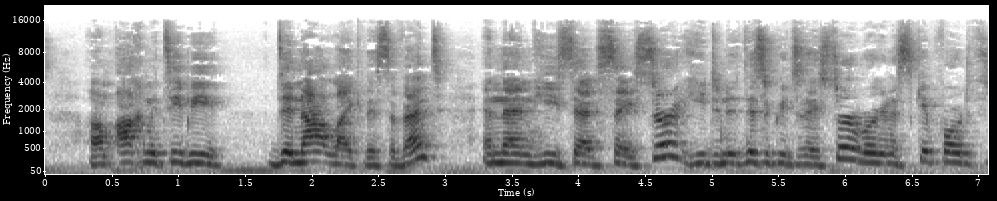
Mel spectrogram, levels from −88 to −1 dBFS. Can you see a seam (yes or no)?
no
